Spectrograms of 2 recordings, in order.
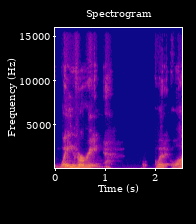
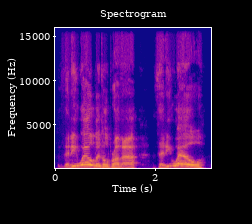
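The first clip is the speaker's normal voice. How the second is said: Clockwork Orange impression; 6 dB louder than usual. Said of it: "A Clockwork Orange".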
